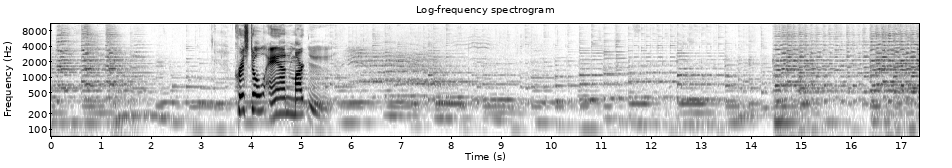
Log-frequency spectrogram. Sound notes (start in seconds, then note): 5.7 audience cheering; 6.4 instrumental music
